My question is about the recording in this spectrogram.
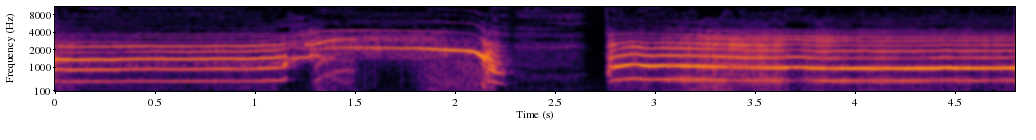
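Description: A person screams loudly in two long, sustained high-pitched wails separated by a brief break, the first shifting upward partway through before cutting off.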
